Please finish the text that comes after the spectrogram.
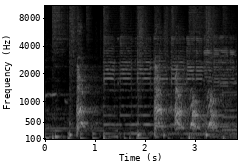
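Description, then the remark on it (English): A dog barks repeatedly in a quick, energetic series of loud yips and woofs, with short gaps between barks and no talking. “Release the hound.”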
